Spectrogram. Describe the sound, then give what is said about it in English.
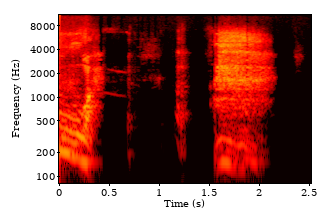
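A dog whines in drawn-out, moaning cries, two longer wails separated by a couple of brief faint yelps. “Oh, geez, there goes the dog.”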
